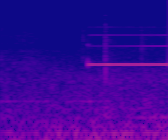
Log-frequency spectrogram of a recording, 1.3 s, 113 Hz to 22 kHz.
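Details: Jeep XJ 350 V8 swap, fuel pump assembled before reinstallation: a steady high multimeter beep holds over a low hum, showing continuity, so the pump windings are good. The pump then delivers fuel.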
